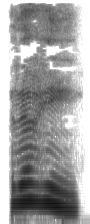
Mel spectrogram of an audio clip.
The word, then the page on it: ರುಹೆ: Kannada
